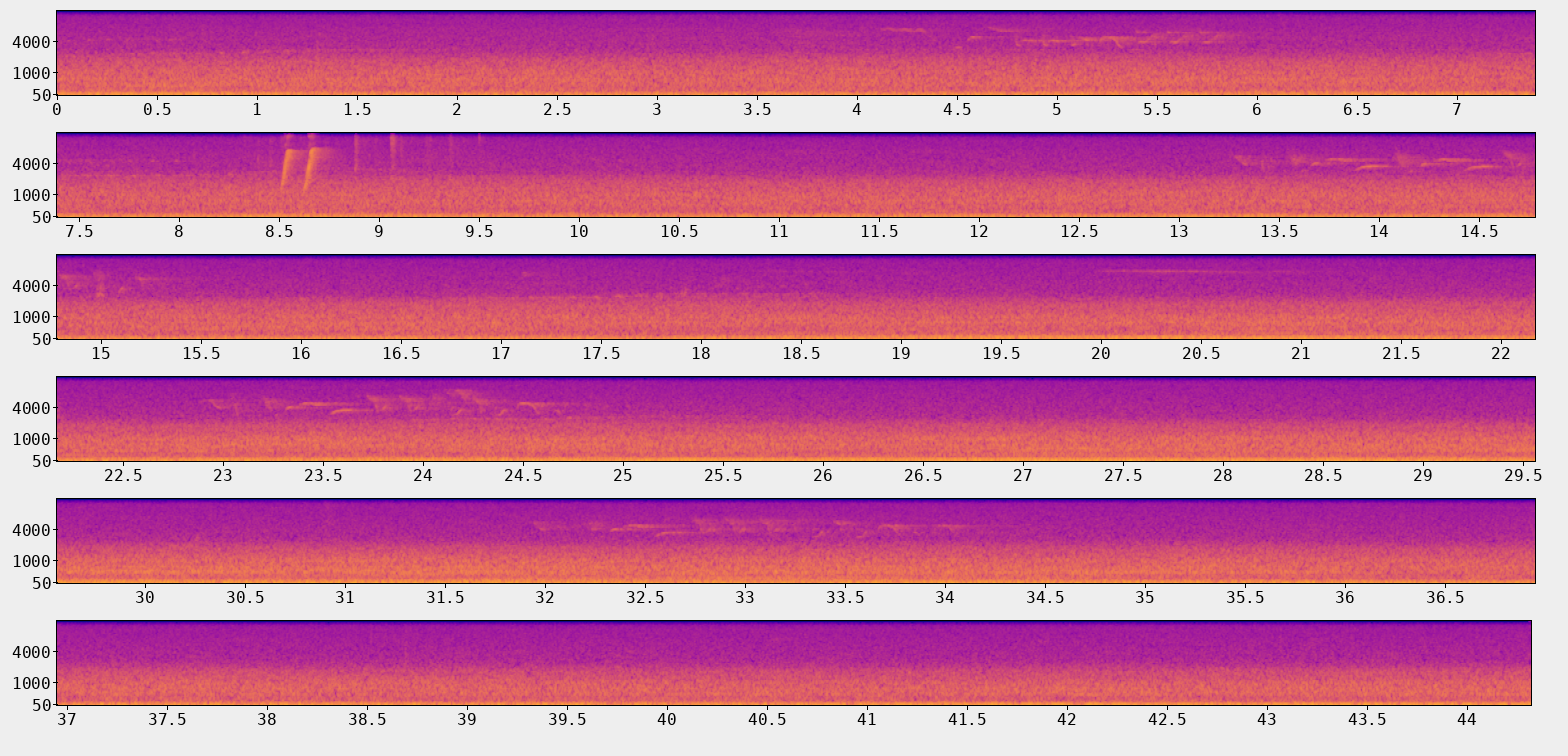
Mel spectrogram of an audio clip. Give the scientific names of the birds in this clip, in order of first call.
Spinus tristis, Hylocichla mustelina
